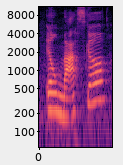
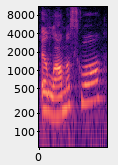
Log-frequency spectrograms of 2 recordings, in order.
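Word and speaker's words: Illamasqua: it's not Ilama Squaw, and it's like Ilmasca or something. It's Ilama Squaw. I'm gonna go say it till the day I die. Look at the name of this and tell me that's not pronounced Ilama Squaw. It's Ilama Squaw. You can say it's Ilmasca or whatever it is all you want. It's Ilama Squaw on this channel.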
